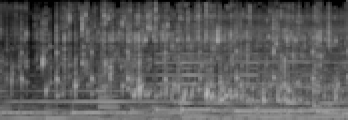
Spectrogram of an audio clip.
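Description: Liquid glugs and splashes steadily as it pours from a bottle for a few seconds, clear, over a low sustained musical tone, with no one speaking.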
